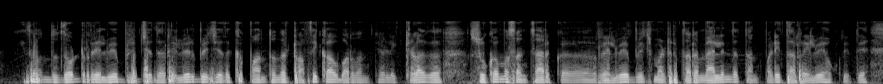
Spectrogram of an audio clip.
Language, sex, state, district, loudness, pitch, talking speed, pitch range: Kannada, male, Karnataka, Dharwad, -19 LUFS, 105 Hz, 145 wpm, 105-110 Hz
